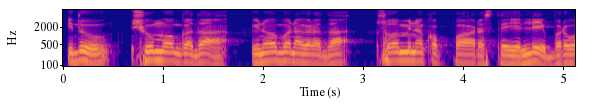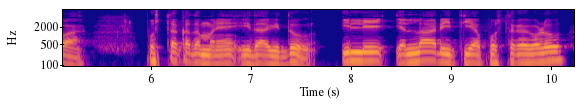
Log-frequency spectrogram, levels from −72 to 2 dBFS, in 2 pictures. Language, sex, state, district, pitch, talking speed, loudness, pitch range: Kannada, male, Karnataka, Shimoga, 125 Hz, 80 wpm, -22 LUFS, 115-140 Hz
